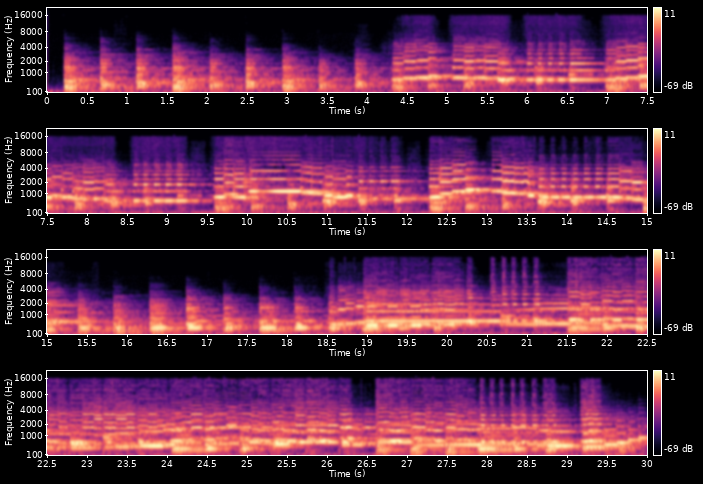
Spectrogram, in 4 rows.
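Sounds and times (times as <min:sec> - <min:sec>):
piano in a trio: 0:00.0 - 0:29.9
viola in a trio: 0:03.9 - 0:17.0, 0:17.6 - 0:29.9
clarinet in a trio: 0:04.2 - 0:17.0, 0:17.6 - 0:29.9.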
